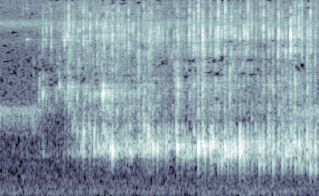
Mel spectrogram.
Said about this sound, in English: Oh, listen to those frogs.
